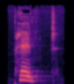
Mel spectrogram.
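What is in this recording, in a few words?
"peant", Scottish Gaelic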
